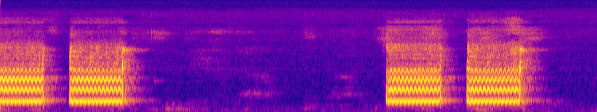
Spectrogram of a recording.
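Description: Telephone ringing tone in the double-ring pattern: two short rings, then two more about three seconds later, each ring a steady buzzy tone.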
